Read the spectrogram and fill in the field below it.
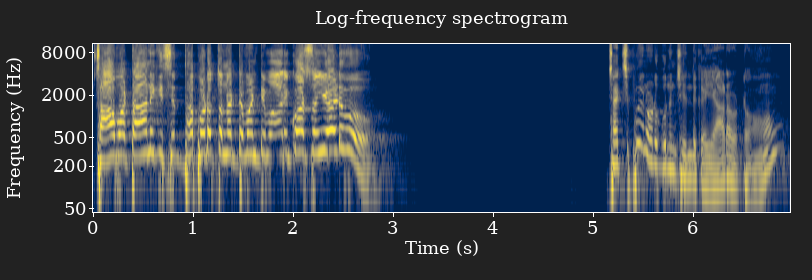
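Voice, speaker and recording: Male preacher, high and animated voice, sermon full of rhetorical questions and slowly drawn-out key words. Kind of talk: Easter sermon to a congregation.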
